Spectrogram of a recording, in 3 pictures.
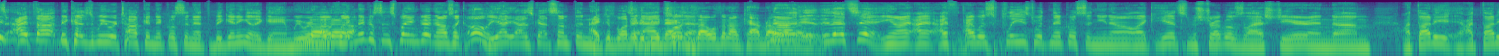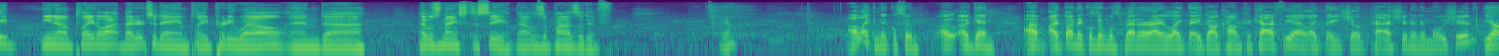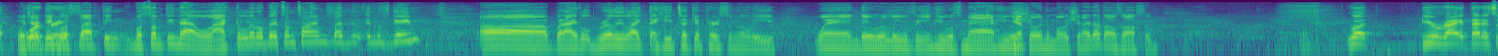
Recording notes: LIVE from the DNVR Bar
